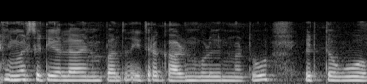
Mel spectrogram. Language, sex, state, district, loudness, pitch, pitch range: Kannada, female, Karnataka, Belgaum, -16 LUFS, 190 Hz, 185-205 Hz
